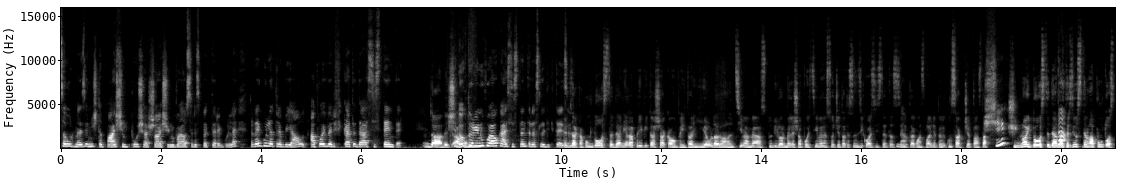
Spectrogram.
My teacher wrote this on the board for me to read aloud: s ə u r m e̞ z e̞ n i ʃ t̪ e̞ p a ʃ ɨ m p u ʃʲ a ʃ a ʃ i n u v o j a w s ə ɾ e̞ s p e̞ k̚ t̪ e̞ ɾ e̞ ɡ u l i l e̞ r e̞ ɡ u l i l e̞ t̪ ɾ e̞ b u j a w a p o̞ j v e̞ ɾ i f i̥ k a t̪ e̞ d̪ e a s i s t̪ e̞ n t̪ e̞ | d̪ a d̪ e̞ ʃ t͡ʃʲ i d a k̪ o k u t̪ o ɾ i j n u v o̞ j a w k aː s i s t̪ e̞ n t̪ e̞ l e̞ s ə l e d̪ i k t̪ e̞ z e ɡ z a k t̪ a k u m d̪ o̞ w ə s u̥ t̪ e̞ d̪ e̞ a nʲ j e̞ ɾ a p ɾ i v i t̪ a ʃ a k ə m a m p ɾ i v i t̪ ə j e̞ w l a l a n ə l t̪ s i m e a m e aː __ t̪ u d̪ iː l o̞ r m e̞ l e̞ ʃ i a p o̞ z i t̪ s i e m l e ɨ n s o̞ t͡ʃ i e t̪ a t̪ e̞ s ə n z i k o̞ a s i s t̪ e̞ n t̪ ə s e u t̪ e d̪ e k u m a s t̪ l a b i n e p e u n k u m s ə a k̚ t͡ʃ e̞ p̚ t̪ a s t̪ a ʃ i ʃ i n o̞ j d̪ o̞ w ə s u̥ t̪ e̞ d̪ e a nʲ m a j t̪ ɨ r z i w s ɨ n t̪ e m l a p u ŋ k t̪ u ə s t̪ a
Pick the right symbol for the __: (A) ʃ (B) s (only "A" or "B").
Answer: B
